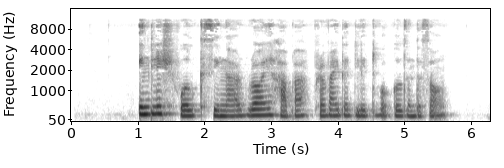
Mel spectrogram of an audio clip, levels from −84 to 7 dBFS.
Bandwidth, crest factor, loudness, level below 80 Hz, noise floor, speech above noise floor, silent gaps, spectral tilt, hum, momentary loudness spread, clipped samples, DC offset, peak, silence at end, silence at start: 11.5 kHz; 20 dB; -19 LUFS; -62 dBFS; -70 dBFS; 52 dB; none; -6 dB/octave; none; 12 LU; under 0.1%; under 0.1%; 0 dBFS; 0.7 s; 1 s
